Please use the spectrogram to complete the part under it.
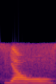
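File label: "jau3", Cantonese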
